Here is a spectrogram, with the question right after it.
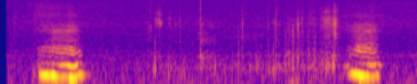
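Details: Motya, a female cat, snoring indoors in a small room: two nasal, buzzy snores with a low droning tone and stacked overtones, each about half a second long, spaced roughly three and a half seconds apart, with faint soft rustles between them.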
